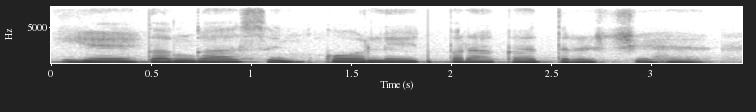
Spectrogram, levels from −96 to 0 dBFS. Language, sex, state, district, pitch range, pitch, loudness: Hindi, female, Bihar, Saran, 195-215 Hz, 205 Hz, -31 LUFS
